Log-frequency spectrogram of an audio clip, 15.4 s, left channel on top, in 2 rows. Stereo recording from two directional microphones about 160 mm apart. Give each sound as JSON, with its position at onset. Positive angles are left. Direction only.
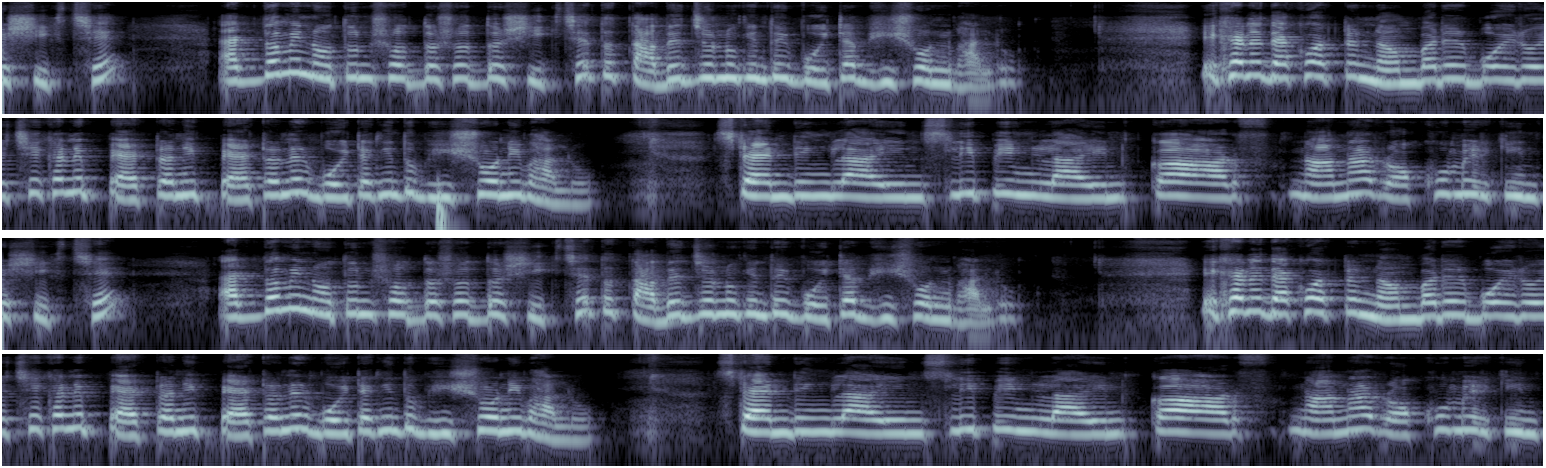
{"t": 0.0, "sound": "a woman's voice", "side_deg": 15}
{"t": 5.7, "sound": "a woman's voice", "side_deg": 0}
